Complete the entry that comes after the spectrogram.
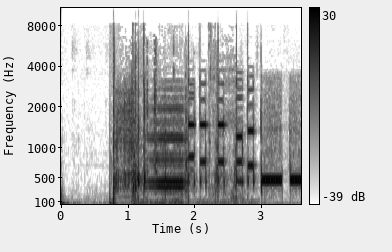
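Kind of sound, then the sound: signal or alarm, telephone keypad dialing tones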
